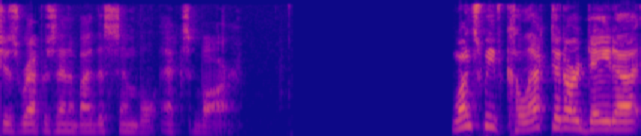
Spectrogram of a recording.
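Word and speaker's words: x̄: X with a bar above it oftentimes that's pronounced X bar and you'll see that in statistics books and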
